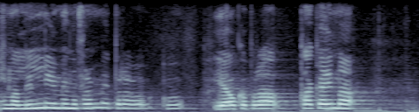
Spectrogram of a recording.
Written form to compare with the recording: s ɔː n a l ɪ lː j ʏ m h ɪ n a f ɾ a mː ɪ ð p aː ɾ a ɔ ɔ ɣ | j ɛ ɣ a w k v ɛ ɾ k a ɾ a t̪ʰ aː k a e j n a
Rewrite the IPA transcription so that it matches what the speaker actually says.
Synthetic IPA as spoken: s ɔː n a l ɪ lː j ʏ m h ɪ n a f ɾ a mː ɪ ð p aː ɾ a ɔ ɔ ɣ | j ɛ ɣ a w k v a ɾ p a ɾ a t̪ʰ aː k a e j n a

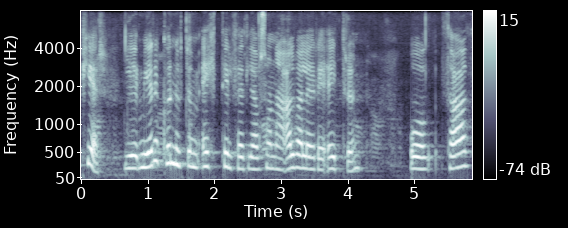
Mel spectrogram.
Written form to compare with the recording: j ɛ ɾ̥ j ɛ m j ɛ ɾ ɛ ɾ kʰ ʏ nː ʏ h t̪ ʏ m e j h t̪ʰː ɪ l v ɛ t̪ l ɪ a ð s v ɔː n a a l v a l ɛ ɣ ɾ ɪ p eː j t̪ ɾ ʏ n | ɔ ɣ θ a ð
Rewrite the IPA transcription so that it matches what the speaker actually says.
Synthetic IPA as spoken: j ɛ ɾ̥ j ɛ m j ɛ ɾ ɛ ɾ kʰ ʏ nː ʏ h t̪ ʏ m e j h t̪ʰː ɪ l f ɛ t̪ l ɪ a v s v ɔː n a a l v a l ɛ ɣ ɾ ɪ ʔ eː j t̪ ɾ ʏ n | ɔ ɣ θ a ð

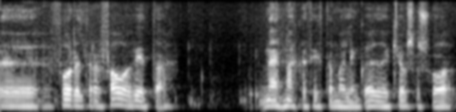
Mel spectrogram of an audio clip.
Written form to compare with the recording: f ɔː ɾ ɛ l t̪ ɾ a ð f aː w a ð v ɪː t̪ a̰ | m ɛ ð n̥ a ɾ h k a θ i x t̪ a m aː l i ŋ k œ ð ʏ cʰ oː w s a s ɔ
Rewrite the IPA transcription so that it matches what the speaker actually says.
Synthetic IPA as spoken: f ɔː ɾ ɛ l t̪ ɾ a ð f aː w a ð v ɪː t̪ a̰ | m ɛ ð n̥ a h k a θ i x t̪ a m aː l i ŋ k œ ð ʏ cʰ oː w s a s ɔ

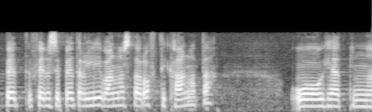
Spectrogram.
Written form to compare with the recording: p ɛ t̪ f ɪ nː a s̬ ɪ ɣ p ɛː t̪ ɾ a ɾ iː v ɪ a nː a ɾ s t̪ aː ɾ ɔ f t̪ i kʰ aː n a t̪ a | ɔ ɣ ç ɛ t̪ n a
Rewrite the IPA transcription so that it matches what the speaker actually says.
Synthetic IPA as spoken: p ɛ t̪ f ɪ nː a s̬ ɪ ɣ p ɛː t̪ ɾ a l iː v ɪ a nː a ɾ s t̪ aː ɾ ɔ f t̪ i kʰ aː n a t̪ a | ɔ ɣ ç ɛ t̪ n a

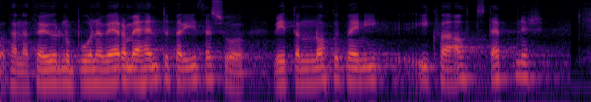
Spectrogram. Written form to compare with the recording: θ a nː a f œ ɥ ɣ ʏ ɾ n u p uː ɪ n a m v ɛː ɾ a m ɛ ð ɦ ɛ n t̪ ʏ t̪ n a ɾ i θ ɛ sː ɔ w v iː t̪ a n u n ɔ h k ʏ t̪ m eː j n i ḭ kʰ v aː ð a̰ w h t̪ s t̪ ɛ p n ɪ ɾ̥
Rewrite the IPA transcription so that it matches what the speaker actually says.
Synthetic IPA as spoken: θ a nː a θ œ ɥ ɣ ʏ ɾ n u p uː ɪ n a v ɛː ɾ a m ɛ ð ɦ ɛ n t̪ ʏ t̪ n a ɾ i θ ɛ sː ɔ ɣ v ɪː t̪ a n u n ɔ h k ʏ t̪ m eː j n i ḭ kʰ v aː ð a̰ w h t̪ s t̪ ɛ p n ɪ ɾ̥

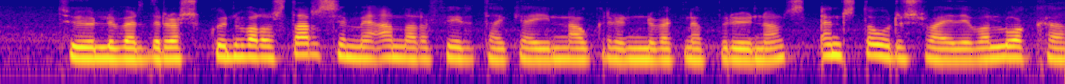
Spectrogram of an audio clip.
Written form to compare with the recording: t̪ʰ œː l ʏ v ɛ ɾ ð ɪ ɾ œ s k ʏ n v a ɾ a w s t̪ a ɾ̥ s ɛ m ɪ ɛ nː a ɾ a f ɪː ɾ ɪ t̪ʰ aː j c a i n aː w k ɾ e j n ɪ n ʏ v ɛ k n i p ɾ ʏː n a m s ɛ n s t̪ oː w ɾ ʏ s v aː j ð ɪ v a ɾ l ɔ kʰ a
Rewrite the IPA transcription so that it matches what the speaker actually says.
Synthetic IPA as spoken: t̪ʰ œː l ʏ v ɛ ɾ ð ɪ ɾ œ s k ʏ n v a ɾ a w s t̪ a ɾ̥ s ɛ m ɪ a nː a ɾ a f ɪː ɾ ɪ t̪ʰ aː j c a i n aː w k ɾ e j n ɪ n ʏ v ɛ k n a p ɾ ʏː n a n s ɛ n s t̪ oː w ɾ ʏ s v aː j ð ɪ v a ɾ l ɔː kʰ a

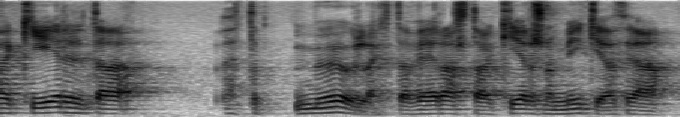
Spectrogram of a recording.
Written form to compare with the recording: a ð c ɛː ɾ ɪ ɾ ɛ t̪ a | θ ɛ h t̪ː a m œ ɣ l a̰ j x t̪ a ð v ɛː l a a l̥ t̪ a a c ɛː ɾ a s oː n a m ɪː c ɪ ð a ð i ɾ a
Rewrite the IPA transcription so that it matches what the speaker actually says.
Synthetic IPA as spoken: a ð c ɛː ɾ ɪ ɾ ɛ t̪ a | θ ɛ h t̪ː a m œː ɣ l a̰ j x t̪ a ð v ɛː ɾ a a l̥ t̪ a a c ɛː ɾ a s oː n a m ɪː c ɪ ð a θ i a

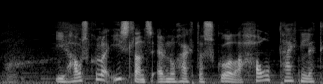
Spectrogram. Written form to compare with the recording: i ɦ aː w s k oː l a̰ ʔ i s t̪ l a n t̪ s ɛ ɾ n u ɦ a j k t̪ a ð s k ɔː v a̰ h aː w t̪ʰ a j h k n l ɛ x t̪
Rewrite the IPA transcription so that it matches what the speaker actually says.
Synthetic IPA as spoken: i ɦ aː w s k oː l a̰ ʔ i s t̪ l a n t̪ s ɛ ɾ n u ɦ a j x t̪ a ð s k ɔː ð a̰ h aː w t̪ʰ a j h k n l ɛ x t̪

